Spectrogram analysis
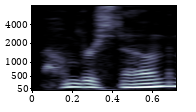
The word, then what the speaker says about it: Humberstone: I guess but people people never know whether to say humberstone or humberstone and I don't really know which one it is I think I flick between the two humberstone is I say it right yeah yeah yeah you're saying it perfectly I think you can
